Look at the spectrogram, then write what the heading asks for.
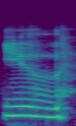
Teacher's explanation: اذ، یہاں پر ذال پہ آواز جاری رہے گی، نرمی سے ادا کریں گے، سختی نہیں ہوگی اس میں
